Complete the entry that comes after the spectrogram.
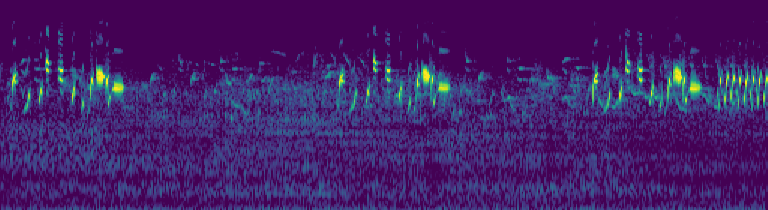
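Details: European goldfinch singing: three bursts of bright, tinkling twitters and high chirps, each burst about a second long with pauses between, the last ending in a quick buzzy trill.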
